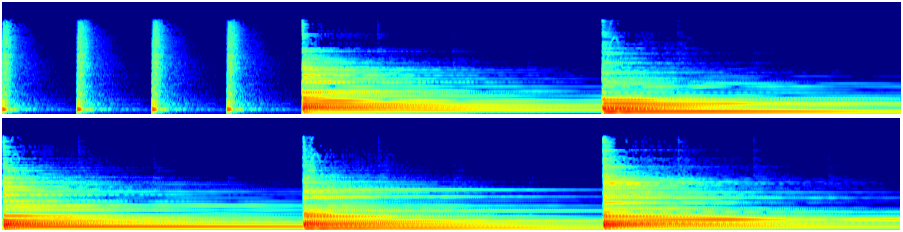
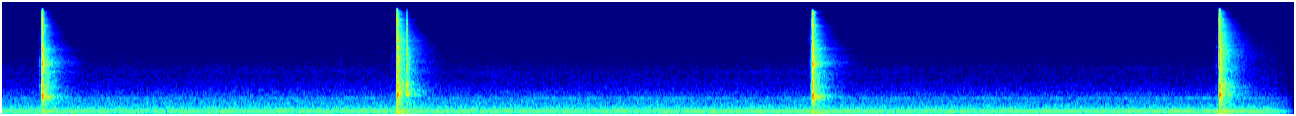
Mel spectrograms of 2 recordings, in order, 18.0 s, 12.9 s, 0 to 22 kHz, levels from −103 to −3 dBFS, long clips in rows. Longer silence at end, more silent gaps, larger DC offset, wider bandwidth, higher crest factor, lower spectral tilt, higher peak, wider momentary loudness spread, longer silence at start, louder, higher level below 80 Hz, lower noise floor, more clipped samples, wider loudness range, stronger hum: second, 0 s vs 0.5 s; neither; neither; second, 11 kHz vs 15.5 kHz; second, 20 dB vs 38 dB; first, -8.5 dB/octave vs -1 dB/octave; about the same, -4 dBFS vs -2 dBFS; second, 19 LU vs 29 LU; second, 0 s vs 0.4 s; first, -25 LUFS vs -30 LUFS; about the same, -58 dBFS vs -60 dBFS; first, -71 dBFS vs -57 dBFS; neither; second, 3 LU vs 21 LU; neither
